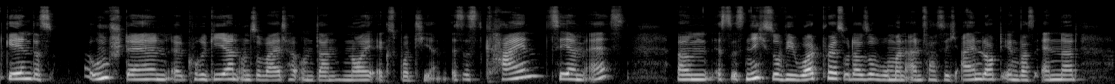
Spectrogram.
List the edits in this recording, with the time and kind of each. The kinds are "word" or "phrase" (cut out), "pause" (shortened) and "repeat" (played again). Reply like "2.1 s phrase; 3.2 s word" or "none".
none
